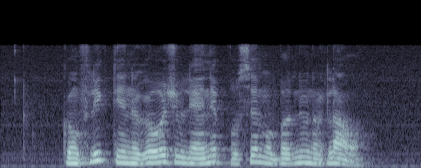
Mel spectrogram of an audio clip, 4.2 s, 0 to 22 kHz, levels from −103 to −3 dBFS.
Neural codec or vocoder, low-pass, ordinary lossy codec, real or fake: none; 7.2 kHz; none; real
